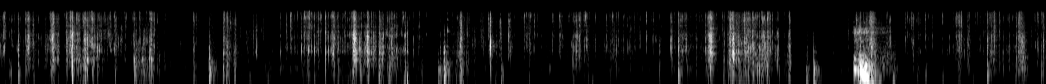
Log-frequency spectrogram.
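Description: Foil packs of Panini NBA Hoops basketball cards being torn open and crinkled by hand, in repeated bursts of ripping and rustling with brief pauses between them.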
